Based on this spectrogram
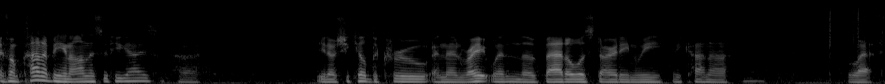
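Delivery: soft, hushed half-whisper under the breath. Playing a character, the speaker confides to the others in the group, half-whispering. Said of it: "he whispers like".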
